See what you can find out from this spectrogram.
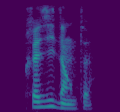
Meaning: female equivalent of président
- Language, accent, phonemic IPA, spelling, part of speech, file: French, France, /pʁe.zi.dɑ̃t/, présidente, noun, LL-Q150 (fra)-présidente.wav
